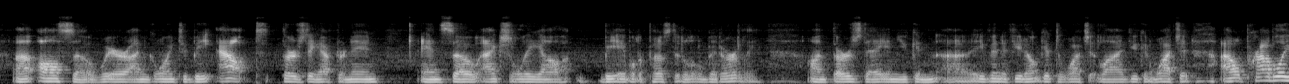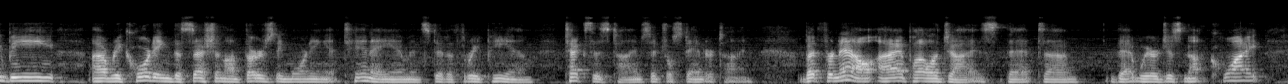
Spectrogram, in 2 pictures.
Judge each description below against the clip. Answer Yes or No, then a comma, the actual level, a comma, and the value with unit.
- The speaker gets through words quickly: No, average, 175 wpm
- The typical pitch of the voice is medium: No, low, 125 Hz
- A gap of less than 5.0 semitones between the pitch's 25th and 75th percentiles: Yes, average, 2.8 semitones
